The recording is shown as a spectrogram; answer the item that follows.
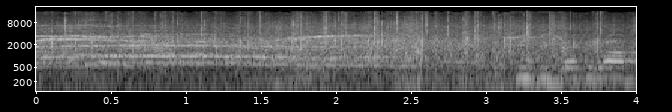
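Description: Audience applauding, with held music tones over the clapping that fade out about three seconds in.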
